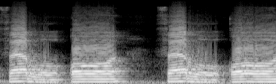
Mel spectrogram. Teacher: Kemudian rnya dibaca dengan tebal karena huruf ro yang dia sukun sebelumnya fathah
